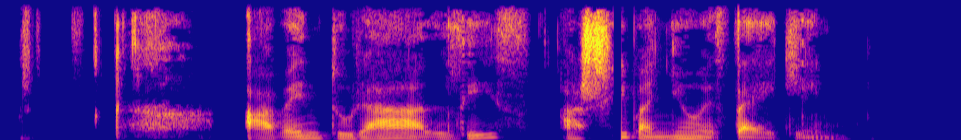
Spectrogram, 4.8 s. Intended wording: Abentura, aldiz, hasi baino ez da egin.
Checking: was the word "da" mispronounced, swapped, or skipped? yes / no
no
